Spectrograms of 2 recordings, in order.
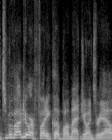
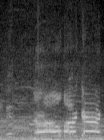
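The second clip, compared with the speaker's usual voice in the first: panicked; 12 semitones higher, 3 dB louder than usual. Acted. Cop panics at a near crash.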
